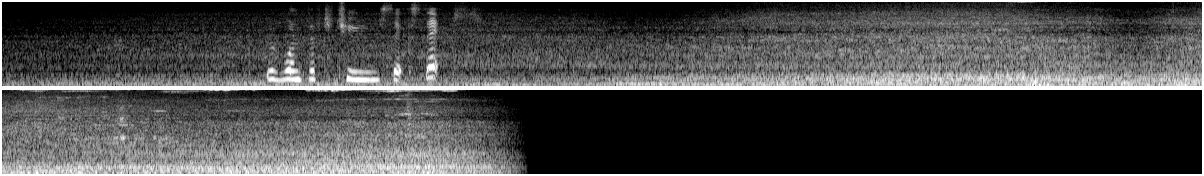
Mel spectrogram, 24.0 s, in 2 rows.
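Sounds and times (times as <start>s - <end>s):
diesel engine rumble: 0.0s - 17.2s
train wheels on rails: 6.9s - 17.2s.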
